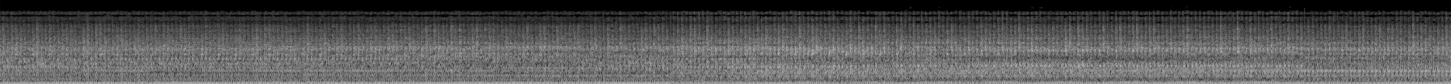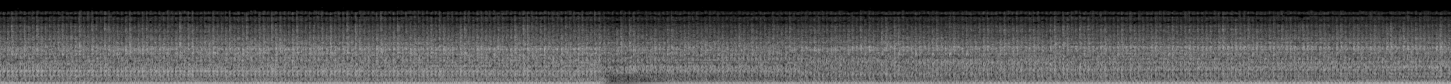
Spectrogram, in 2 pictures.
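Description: Yanmar marine diesel inboard engine idling steadily, heard up close in the engine compartment.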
